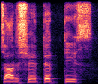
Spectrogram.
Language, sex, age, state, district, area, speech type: Goan Konkani, male, 30-45, Goa, Canacona, rural, spontaneous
